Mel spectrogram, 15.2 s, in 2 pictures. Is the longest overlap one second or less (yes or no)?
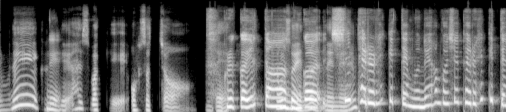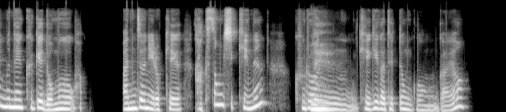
no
